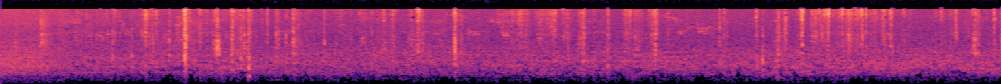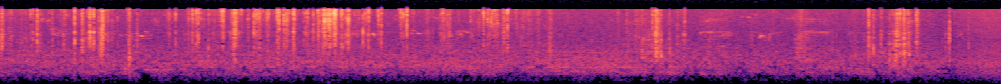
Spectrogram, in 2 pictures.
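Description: Faint clicks and crinkles of clear plastic packaging being handled as a model locomotive is slid out of its box, scattered irregularly over a steady background hiss.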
